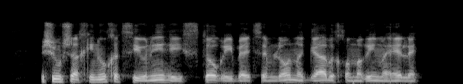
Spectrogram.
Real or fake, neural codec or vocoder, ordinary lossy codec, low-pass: real; none; Opus, 32 kbps; 7.2 kHz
